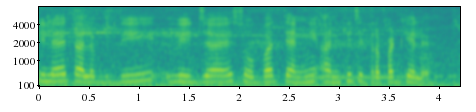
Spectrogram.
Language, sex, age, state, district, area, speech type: Marathi, female, 18-30, Maharashtra, Mumbai Suburban, urban, read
